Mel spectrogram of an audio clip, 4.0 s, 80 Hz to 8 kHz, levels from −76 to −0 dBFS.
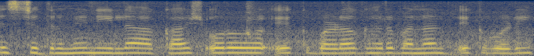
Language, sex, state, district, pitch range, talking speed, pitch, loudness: Hindi, female, Bihar, Bhagalpur, 240-255 Hz, 195 wpm, 250 Hz, -14 LUFS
